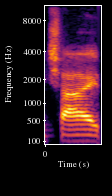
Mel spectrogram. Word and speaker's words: chi: my training uh I I just learned it as Kai uh if you say chai because there's chai T out out there and there's other I guess well there's Chi not chai that's CH AI isn't it uh but there's other things with word chai I understand that I don't care so much how you say it long as you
